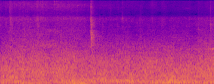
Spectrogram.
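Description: City street ambience: a steady rumble and hiss of passing traffic, with one short sharp click about two seconds in.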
